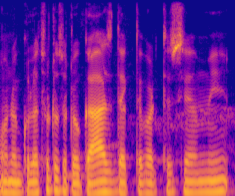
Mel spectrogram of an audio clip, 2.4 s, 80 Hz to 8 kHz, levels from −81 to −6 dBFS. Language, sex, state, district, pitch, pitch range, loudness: Bengali, female, Tripura, West Tripura, 115 Hz, 110-120 Hz, -21 LUFS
